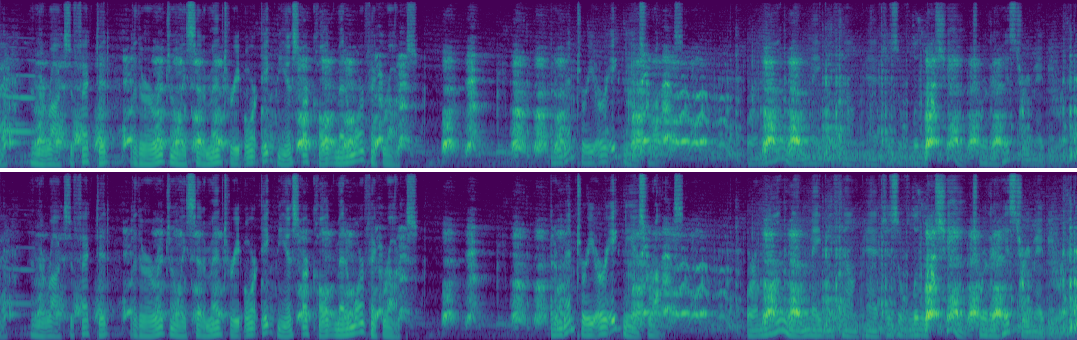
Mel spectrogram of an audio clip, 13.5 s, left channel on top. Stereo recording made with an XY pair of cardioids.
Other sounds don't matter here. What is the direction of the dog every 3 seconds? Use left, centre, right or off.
left, left, left, centre, right.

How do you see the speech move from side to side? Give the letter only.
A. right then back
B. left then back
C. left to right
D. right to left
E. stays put
C.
